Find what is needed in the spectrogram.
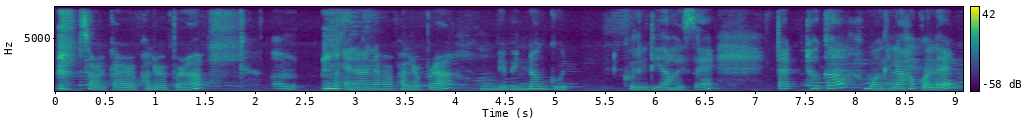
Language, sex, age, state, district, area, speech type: Assamese, female, 30-45, Assam, Dibrugarh, rural, spontaneous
